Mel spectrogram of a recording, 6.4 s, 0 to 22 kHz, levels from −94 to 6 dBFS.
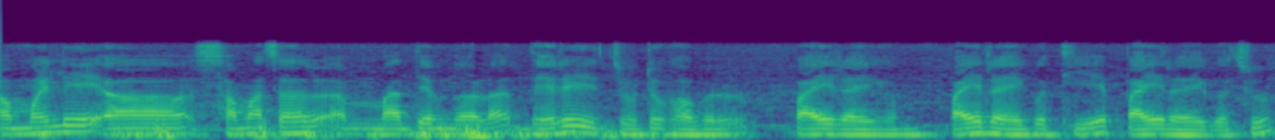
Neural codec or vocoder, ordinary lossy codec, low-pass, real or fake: none; none; 7.2 kHz; real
